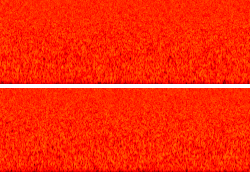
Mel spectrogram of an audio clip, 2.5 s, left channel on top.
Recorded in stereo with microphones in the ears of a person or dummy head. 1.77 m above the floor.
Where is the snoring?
No snoring in this recording.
